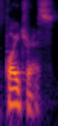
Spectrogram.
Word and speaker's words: Poitras: I told Rachel DeCecco that his name was Patra, and she told me no, it's Poitras.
